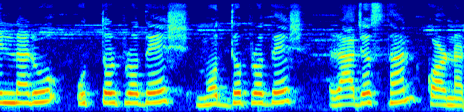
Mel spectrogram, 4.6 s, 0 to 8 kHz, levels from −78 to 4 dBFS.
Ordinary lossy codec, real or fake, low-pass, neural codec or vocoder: none; real; 7.2 kHz; none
